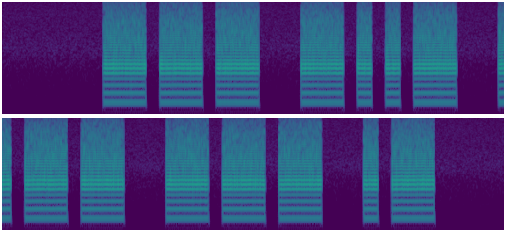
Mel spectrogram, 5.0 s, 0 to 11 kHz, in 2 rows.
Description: Morse code (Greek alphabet), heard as a buzzer, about 17 wpm. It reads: ΟΞΩΟΑ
